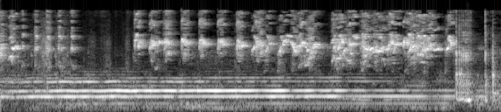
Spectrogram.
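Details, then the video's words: Dense, high twittering from a lovebird colony, fast overlapping chirps for several seconds over a steady humming tone. "Love bird colony"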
